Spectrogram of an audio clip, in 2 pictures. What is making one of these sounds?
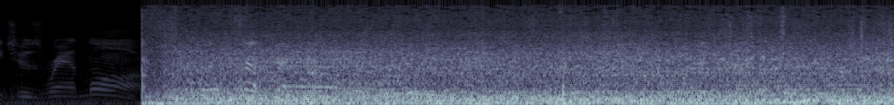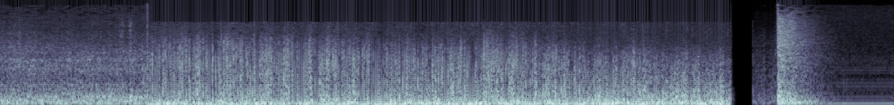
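A building collapses with a deep, roaring rumble of falling concrete.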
